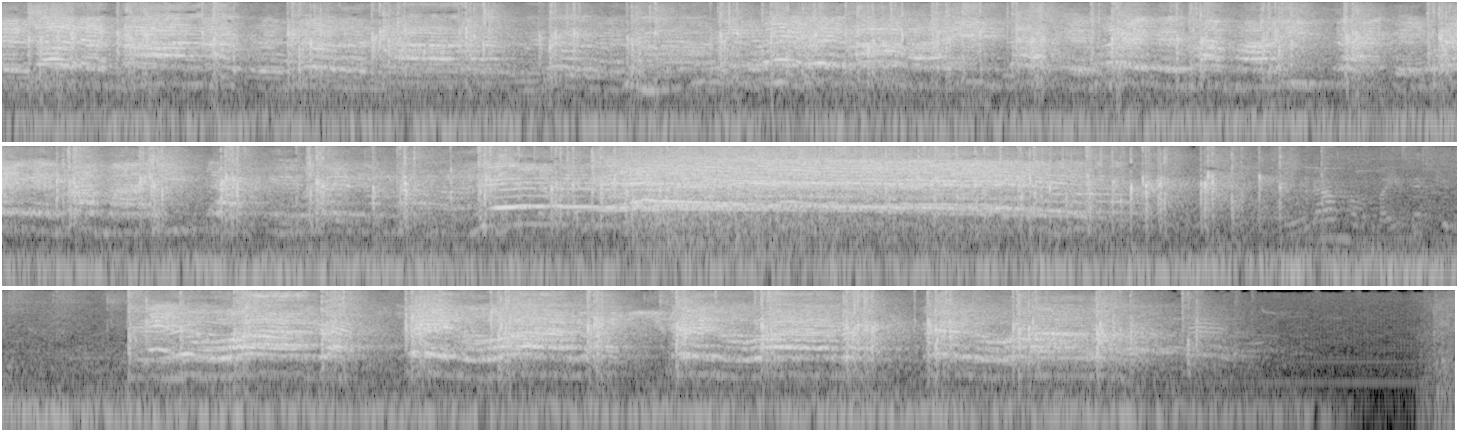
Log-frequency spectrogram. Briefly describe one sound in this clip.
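Young children cheer and shout excitedly.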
